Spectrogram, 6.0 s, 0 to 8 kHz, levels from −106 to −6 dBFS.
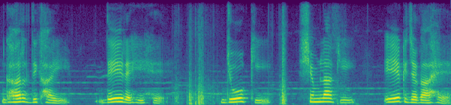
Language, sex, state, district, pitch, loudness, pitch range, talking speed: Hindi, female, Himachal Pradesh, Shimla, 240 Hz, -15 LUFS, 195-270 Hz, 110 wpm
